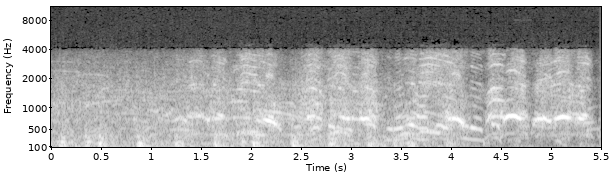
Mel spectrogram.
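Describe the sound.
A large crowd at a military parade in Venezuela cheers and shouts together in continuous, rising waves of voices, loud, with rhythmic chant-like bursts throughout, in support of Maduro.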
